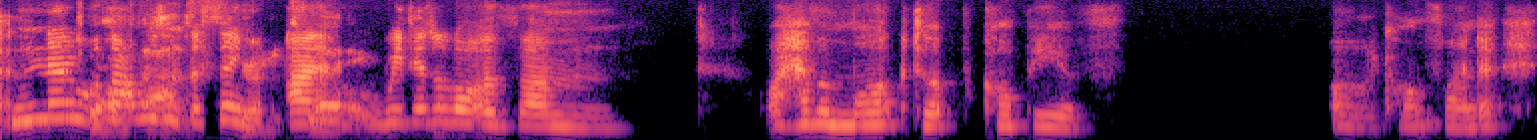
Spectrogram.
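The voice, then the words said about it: Posh English accent. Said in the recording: “has this posh accent”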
